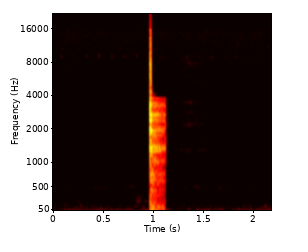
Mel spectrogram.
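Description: A game stone clicks sharply onto a board once.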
